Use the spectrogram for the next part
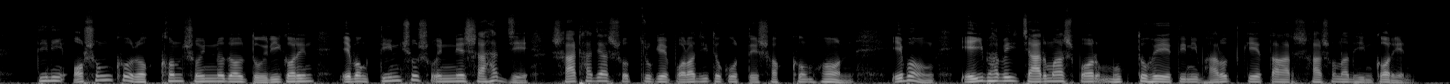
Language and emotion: Bengali, neutral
